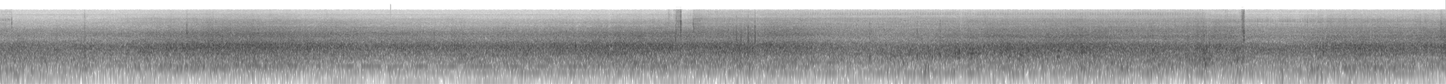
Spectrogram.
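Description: Ocean surf washing onto a sandy beach: a steady rushing wash that swells and eases slowly, with two faint ticks.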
